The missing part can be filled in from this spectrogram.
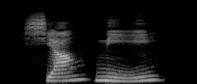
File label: "xiang ni", Chinese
